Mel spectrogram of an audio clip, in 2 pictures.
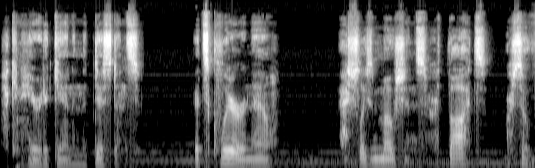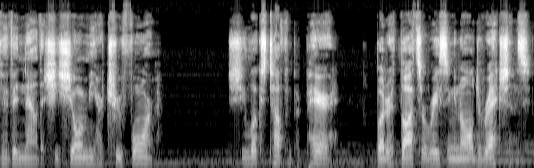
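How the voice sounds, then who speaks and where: A man playing a solemn, protective young demigod hero in an anime visual novel, in an earnest, deliberate way. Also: mid-range voice, little pitch movement, sharp tone, close to an everyday voice. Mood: brooding. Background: background music.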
